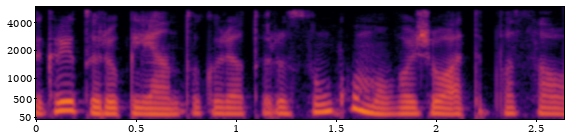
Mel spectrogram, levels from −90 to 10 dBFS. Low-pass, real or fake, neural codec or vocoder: 5.4 kHz; fake; vocoder, 24 kHz, 100 mel bands, Vocos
